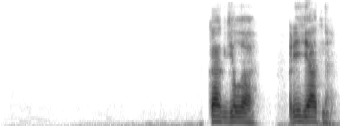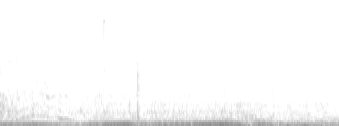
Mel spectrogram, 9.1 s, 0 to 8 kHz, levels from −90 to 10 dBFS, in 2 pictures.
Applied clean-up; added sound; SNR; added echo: neural mask model DeepFilterNet 3.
